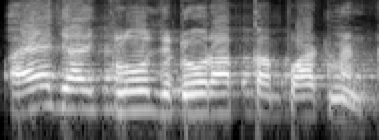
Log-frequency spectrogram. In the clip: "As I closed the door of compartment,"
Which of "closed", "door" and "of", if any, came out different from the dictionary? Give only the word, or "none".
of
